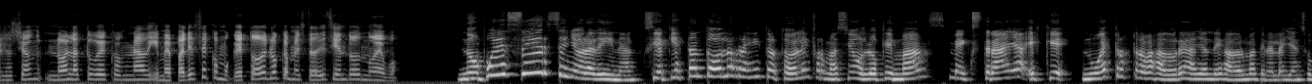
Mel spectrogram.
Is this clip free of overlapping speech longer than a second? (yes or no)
yes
